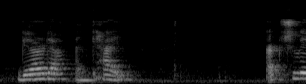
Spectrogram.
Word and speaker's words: Kai: Chapter 2, Gerda and Kai. Actually, I got used to say Kai as in Russian, but in English it seems that's right to pronounce it K or something like that.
